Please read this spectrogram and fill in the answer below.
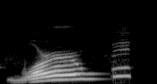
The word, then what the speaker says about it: Warwick: We have Mike and Travis of, help me out, guys, Drownlands up in Warwick. Did I say it right? – Yep.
